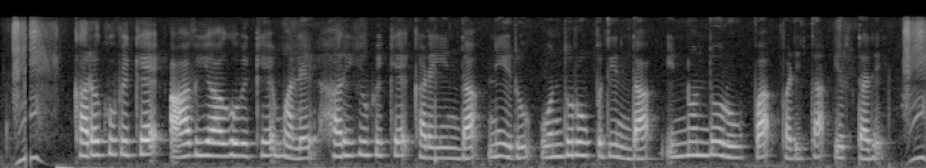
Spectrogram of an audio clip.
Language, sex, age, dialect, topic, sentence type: Kannada, female, 25-30, Mysore Kannada, agriculture, statement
